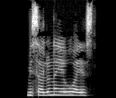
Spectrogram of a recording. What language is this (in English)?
Pashto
